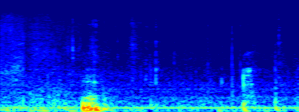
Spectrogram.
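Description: A short low grunt-like murmur from a man's voice about half a second in, with a faint click near the end, over a steady low hum.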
